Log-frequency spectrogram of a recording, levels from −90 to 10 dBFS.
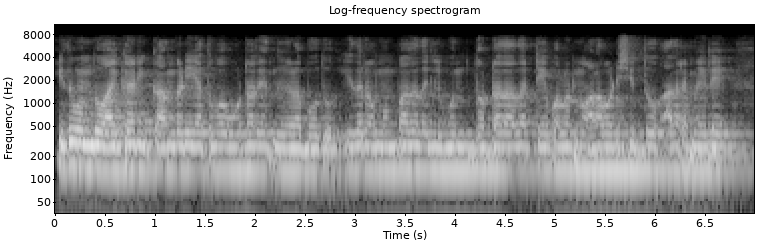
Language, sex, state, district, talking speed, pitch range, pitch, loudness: Kannada, male, Karnataka, Koppal, 145 wpm, 130-135 Hz, 130 Hz, -15 LUFS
